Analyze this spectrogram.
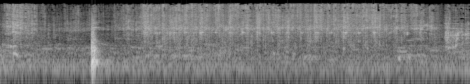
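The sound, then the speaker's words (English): Water from a garden is shaken in a cocktail shaker: a sharp metallic clink, then a steady rattling swish that continues for about four seconds before stopping abruptly. “Do you want a shake or stir? Let's have it shaken.”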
